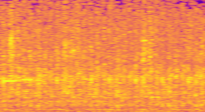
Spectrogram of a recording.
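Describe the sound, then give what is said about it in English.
A car engine idles steadily, a continuous low rumble with a faint mechanical hum, even in level, with no speech over it. “He's got his engine running.”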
